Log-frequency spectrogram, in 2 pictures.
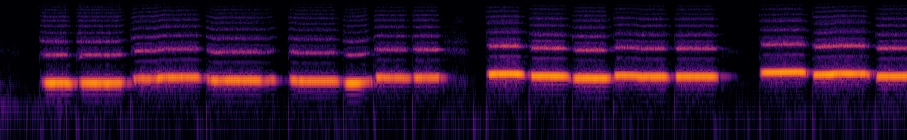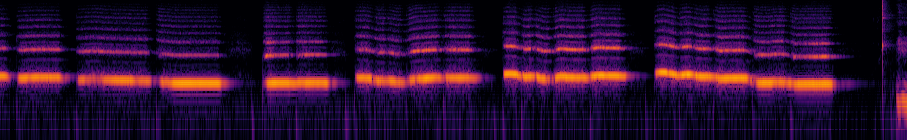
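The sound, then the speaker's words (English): A slide whistle plays a wavering tune in short phrases, its pitch gliding up and down between notes, with brief pauses between runs. Fairly loud, with no talking. “Slide Whistle Joins The Band”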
